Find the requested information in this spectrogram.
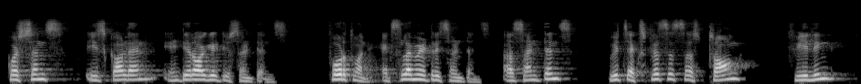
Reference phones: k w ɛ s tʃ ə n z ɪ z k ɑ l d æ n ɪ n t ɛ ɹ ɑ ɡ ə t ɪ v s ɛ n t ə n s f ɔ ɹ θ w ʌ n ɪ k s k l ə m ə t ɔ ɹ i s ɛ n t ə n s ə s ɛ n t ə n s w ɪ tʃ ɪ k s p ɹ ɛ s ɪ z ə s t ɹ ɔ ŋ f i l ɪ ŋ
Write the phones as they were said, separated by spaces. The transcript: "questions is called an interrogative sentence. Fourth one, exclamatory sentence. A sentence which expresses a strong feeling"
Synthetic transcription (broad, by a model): k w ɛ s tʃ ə n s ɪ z k ɑ l d æ n ɪ n t ɛ ɹ ɑ ɡ ə t ɪ v s ɛ n t ə n s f ɔ ɹ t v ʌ n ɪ k s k l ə m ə t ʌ ɹ i s ɛ n t ə n s ə s ɛ n t ə n s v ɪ tʃ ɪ k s p ɹ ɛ s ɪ s ə s t ɹ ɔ ŋ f i l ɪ ŋ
